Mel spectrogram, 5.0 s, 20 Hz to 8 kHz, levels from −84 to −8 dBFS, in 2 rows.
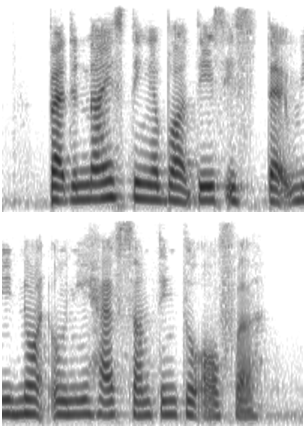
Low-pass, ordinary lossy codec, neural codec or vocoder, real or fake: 7.2 kHz; none; codec, 16 kHz, 1.1 kbps, Voila-Tokenizer; fake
